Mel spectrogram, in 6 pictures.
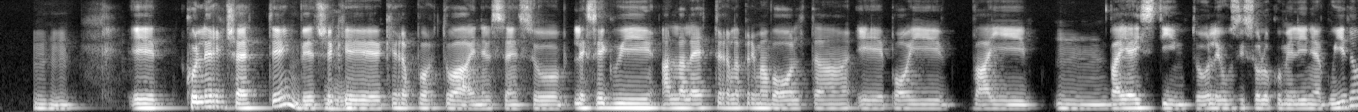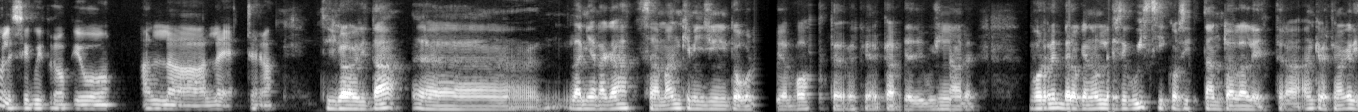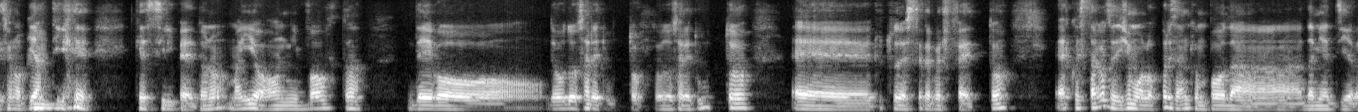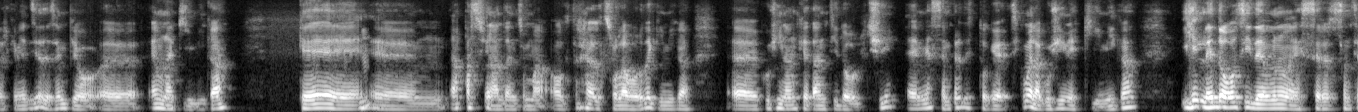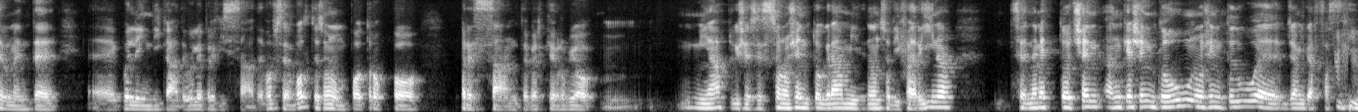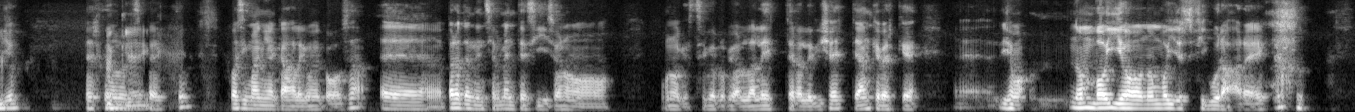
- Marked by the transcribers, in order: static; tapping; "proprio" said as "propio"; drawn out: "Ehm"; distorted speech; other background noise; chuckle; laughing while speaking: "oltre"; laughing while speaking: "i"; "proprio" said as "propio"; "cioè" said as "ceh"; chuckle; "proprio" said as "propio"; laughing while speaking: "ecco"
- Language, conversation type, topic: Italian, podcast, In che modo la cucina diventa per te un esercizio creativo?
